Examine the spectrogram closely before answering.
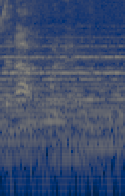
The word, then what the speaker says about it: Ctenophora: And yet, the Ctenophora begins with the letter C, even though we don't pronounce the C. Ctenophores. Oh, Ctenophora.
